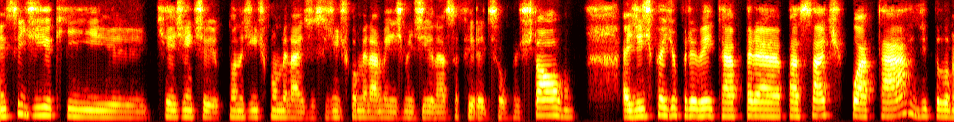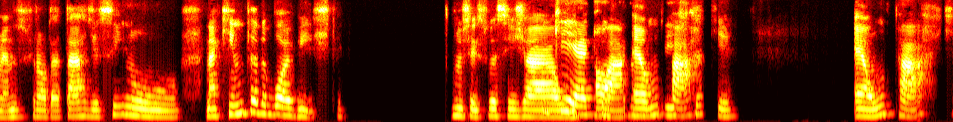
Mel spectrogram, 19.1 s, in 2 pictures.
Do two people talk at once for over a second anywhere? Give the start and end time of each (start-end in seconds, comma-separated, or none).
14.9-16.6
